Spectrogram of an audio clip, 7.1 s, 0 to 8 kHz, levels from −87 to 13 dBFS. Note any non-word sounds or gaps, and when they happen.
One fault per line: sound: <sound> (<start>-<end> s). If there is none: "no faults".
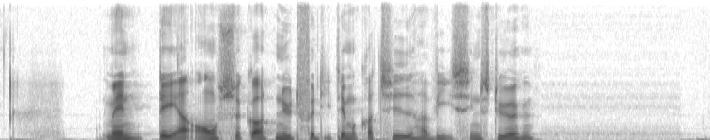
no faults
